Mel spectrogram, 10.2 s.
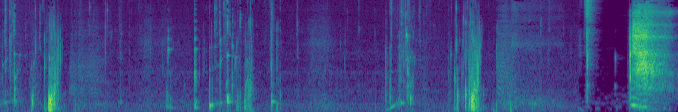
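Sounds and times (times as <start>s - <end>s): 
water bubbling through a straw with a flavour pod: 0.0s - 1.0s, 3.0s - 4.3s, 5.8s - 7.4s.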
